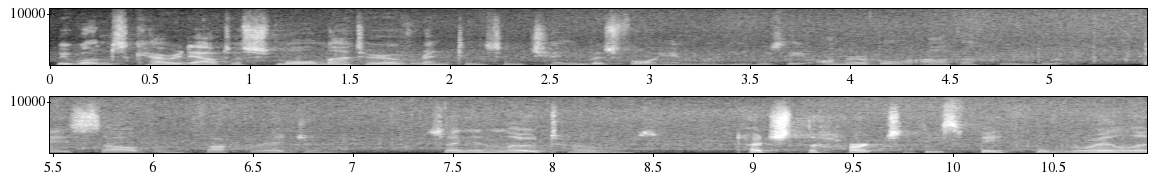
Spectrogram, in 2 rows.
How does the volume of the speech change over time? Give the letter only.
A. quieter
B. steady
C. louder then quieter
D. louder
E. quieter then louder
E.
